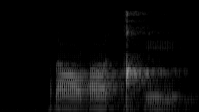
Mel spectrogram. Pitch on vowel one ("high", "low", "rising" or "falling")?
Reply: low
